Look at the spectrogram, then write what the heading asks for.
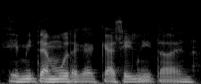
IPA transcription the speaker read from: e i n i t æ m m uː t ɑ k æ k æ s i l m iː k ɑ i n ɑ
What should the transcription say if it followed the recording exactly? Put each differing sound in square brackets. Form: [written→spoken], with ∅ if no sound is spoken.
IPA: e i [n→m] i t æ m m uː t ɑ k æ k æ s i l [m→n] iː [k→t] ɑ i n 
